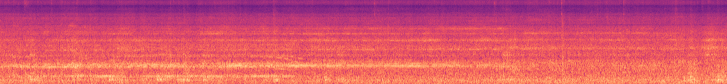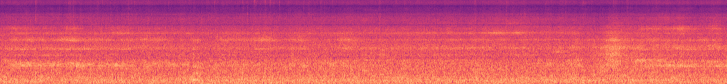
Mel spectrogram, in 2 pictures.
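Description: Commuter train running, heard from inside the car: a steady rumble and rattle of wheels on rails. A steady whine fades out after the first several seconds, and there is a single louder knock about halfway through.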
